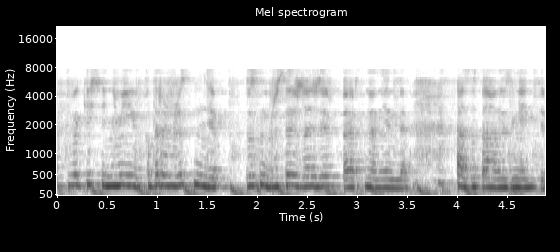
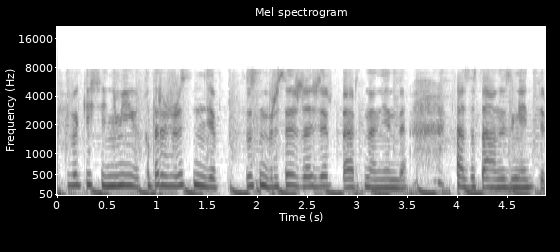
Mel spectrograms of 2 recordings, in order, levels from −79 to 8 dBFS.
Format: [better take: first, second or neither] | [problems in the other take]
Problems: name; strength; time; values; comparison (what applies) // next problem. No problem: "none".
second | room echo; dies away in 0.5 s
